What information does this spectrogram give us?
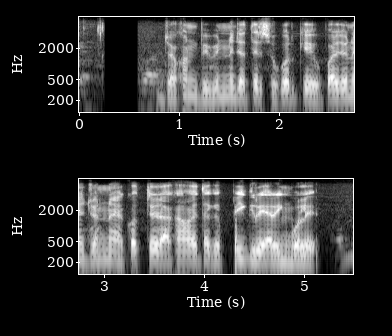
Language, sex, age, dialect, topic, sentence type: Bengali, male, 18-24, Standard Colloquial, agriculture, statement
